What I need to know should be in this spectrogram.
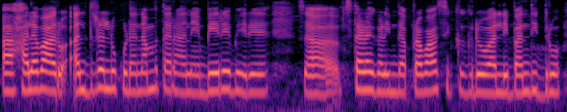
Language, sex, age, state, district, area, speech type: Kannada, female, 18-30, Karnataka, Uttara Kannada, rural, spontaneous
